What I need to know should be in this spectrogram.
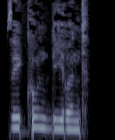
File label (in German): "sekundierend", German; adjectives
